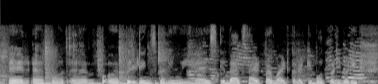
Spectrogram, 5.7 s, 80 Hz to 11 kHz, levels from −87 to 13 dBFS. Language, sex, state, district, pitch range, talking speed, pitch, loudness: Hindi, female, Delhi, New Delhi, 220-245 Hz, 190 wpm, 230 Hz, -16 LUFS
